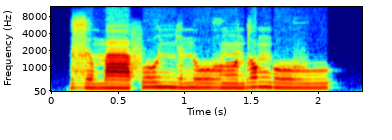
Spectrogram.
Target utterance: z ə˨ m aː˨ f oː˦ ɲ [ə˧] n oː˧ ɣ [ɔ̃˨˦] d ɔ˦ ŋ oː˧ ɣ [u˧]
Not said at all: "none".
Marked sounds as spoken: ə˧, ɔ̃˧, u˧

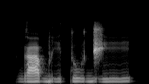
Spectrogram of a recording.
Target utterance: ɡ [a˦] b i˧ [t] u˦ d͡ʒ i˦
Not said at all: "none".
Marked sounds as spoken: a˦, t

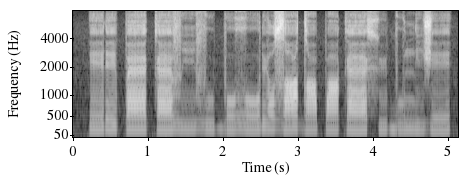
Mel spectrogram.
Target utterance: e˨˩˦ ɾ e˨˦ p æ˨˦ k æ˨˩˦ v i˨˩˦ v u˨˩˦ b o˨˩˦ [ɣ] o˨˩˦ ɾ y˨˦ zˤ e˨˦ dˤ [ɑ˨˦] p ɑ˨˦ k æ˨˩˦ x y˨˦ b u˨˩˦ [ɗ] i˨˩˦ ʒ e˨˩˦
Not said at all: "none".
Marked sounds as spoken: ɣ, ɑ˨˦, n

